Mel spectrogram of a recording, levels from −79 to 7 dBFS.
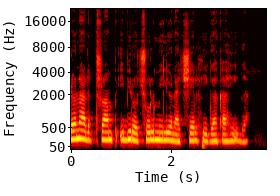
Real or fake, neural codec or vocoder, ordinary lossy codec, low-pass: real; none; none; none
